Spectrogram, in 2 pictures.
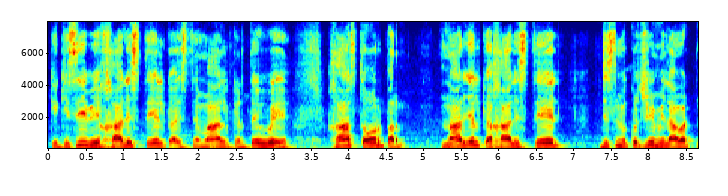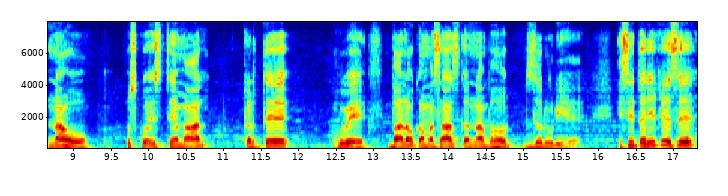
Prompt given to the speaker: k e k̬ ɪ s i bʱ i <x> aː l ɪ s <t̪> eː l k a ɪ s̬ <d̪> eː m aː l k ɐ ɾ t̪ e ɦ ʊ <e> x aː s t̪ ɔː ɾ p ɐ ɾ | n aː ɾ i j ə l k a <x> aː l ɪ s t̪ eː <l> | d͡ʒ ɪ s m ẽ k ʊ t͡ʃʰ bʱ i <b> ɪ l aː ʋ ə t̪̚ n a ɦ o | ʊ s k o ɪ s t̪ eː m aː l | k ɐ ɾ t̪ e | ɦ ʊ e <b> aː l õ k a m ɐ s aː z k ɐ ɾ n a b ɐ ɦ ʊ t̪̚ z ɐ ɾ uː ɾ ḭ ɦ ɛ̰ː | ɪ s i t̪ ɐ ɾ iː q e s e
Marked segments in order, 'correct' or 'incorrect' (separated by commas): correct, correct, incorrect, correct, correct, correct, incorrect, correct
